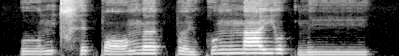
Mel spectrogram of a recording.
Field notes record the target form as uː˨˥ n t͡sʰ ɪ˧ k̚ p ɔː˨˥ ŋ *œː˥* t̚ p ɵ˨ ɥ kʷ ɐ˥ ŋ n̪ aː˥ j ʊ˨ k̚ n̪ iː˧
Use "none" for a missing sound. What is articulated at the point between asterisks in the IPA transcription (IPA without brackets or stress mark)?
œː˥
